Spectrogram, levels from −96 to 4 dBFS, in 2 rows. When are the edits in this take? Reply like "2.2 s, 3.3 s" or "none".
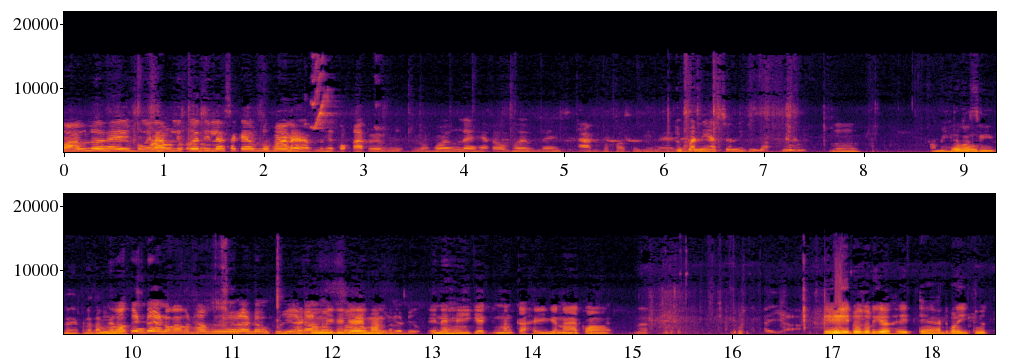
7.5 s, 15.6 s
